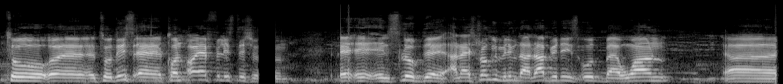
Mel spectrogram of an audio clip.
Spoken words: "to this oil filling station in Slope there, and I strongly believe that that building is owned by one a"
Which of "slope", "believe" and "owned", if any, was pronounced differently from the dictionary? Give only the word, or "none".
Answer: owned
